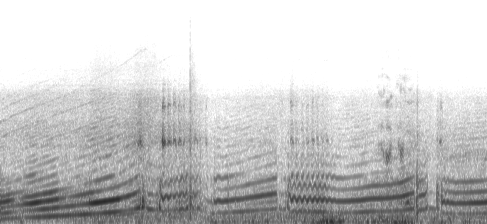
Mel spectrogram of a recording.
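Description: A Honda EF Civic hatchback's four-cylinder engine revving hard under full acceleration, its pitch climbing through each gear and dropping at about four quick upshifts before settling into a steady run near the end.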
